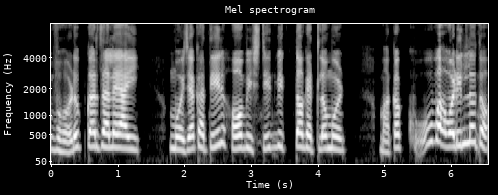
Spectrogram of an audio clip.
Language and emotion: Goan Konkani, happy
